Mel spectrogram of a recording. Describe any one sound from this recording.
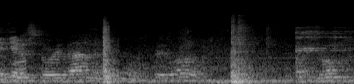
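Equipment knocks and clunks on a stage.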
